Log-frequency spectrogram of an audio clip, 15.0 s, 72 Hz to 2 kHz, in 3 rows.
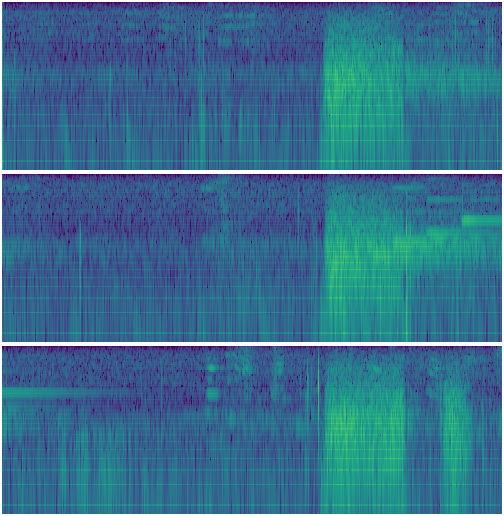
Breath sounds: Inhalation: 3.19-4.10 s, 8.22-9.13 s, 13.24-14.16 s
Exhalation: 4.12-5.24 s, 9.18-10.30 s

